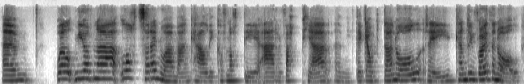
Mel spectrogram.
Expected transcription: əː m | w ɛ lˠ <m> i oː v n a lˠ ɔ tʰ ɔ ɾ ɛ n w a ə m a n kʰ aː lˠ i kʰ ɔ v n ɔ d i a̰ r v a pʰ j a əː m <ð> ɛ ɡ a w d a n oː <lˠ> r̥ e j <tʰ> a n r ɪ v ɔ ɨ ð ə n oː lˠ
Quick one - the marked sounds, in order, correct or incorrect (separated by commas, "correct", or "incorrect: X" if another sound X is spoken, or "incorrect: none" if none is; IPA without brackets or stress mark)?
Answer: correct, correct, correct, incorrect: kʰ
